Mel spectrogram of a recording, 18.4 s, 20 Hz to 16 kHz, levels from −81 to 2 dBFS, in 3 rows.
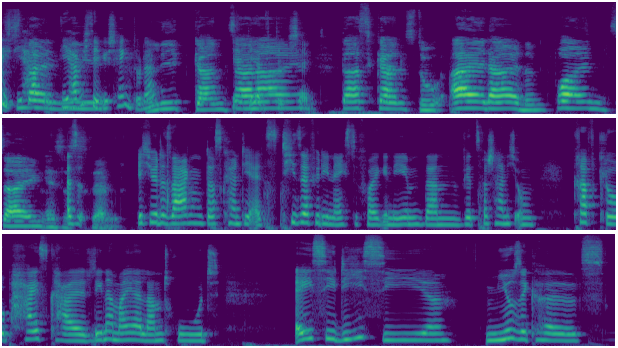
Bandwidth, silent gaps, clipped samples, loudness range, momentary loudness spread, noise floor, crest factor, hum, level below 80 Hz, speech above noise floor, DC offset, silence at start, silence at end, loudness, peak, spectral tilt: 16 kHz; none; under 0.1%; 8 LU; 12 LU; -52 dBFS; 22 dB; none; -64 dBFS; 24 dB; under 0.1%; 0 s; 0.15 s; -29 LUFS; -8 dBFS; -4 dB/octave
